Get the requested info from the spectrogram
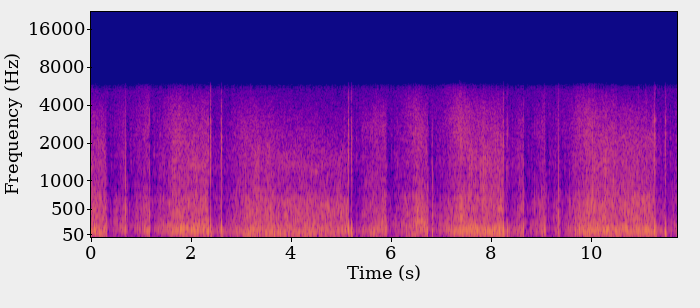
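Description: Aerial fireworks shells bursting overhead during a display: a string of sharp bangs, some in quick clusters, with a continuous noisy rumble between them.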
